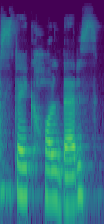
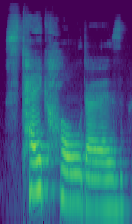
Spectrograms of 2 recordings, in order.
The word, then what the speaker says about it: stakeholders: is to round holders these are not holders is hold and holding hence holders and reduced ending stakeholders and in the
